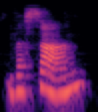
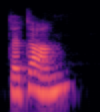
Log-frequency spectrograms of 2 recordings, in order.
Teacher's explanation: the sun, where the second syllable is stressed, da-dum, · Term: iambic meter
